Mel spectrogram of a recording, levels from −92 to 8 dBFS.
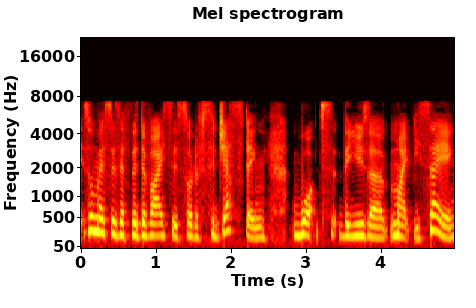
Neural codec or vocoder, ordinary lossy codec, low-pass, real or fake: none; MP3, 64 kbps; 7.2 kHz; real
